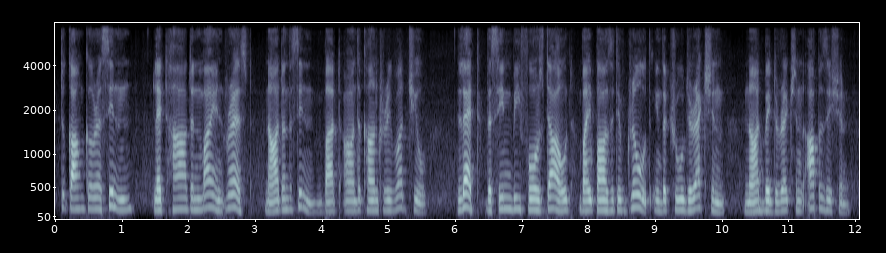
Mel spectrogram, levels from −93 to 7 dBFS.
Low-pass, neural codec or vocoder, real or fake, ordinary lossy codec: 7.2 kHz; codec, 16 kHz, 2 kbps, X-Codec, HuBERT features, trained on LibriSpeech; fake; MP3, 64 kbps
